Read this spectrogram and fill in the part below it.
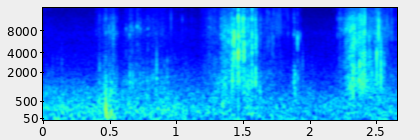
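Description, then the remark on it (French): A few slow, crunching footsteps along a quiet roadside on the way to the port de Lers, each a short gritty scrape with a hissy top end, spaced unevenly over a faint steady light south wind. No one speaks. “Nous sommes en route pour le port de Lers et nous allons cheminer ensemble pour cette carte postale sonore qui va nous mener au port de Salex.”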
